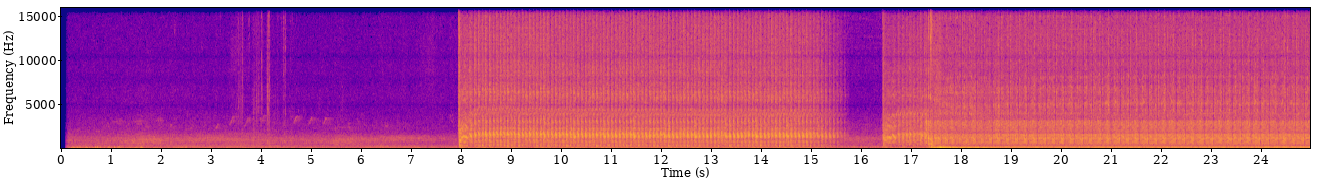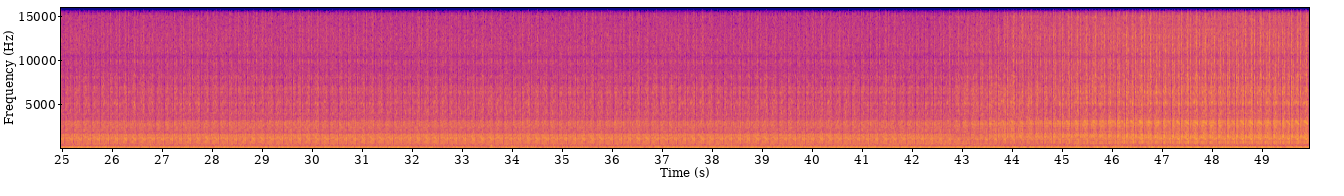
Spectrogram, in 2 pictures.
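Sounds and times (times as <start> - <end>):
diesel engine cranking and starting: 8.0 - 49.9
rough loping engine idle: 8.0 - 49.9
steady whine: 17.3 - 20.2.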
